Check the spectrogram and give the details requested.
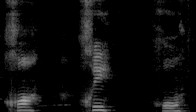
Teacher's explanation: خا موٹا حروف ہے اور موٹی آواز میں پڑھا جائے گا، اس کو منہ گول کر کے پڑھا جائے گا۔ خا زبر خا، خا زیر خی، خا پیش خو، خا خی خو۔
